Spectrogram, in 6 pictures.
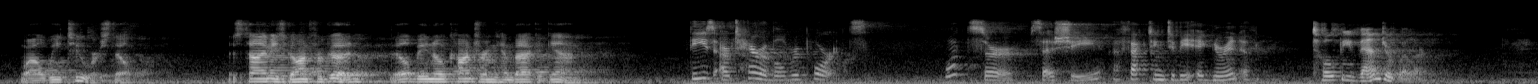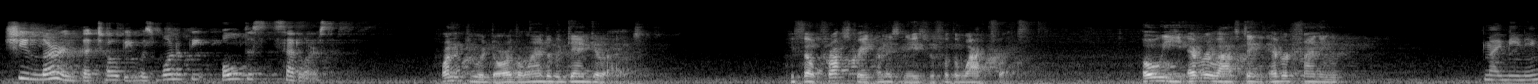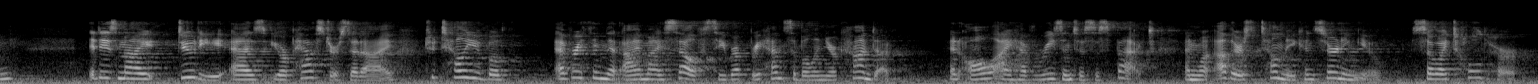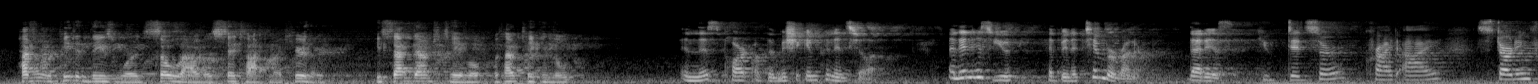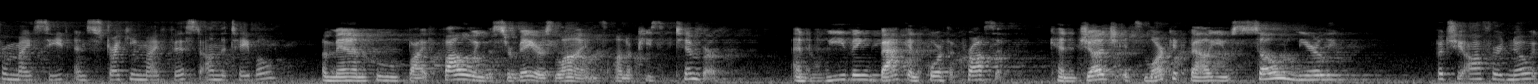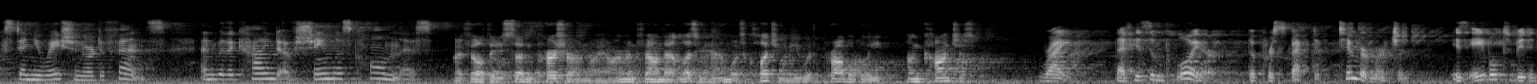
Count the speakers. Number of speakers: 4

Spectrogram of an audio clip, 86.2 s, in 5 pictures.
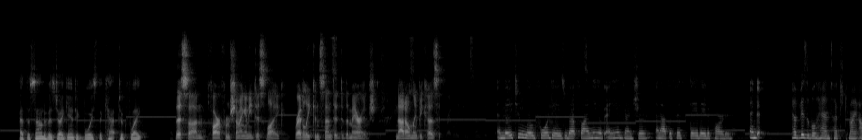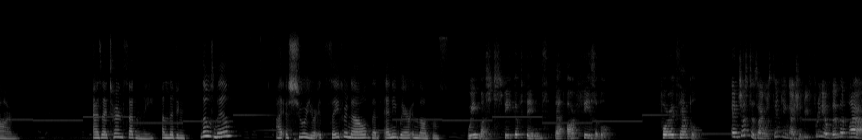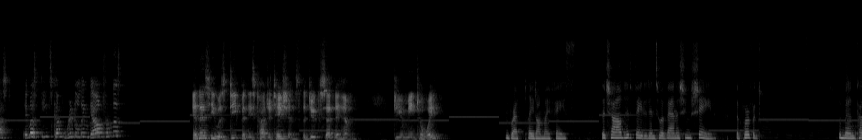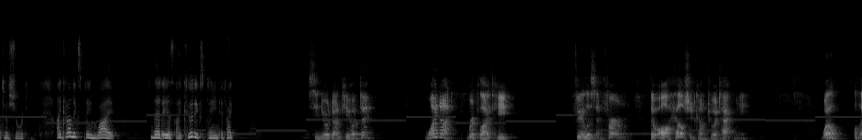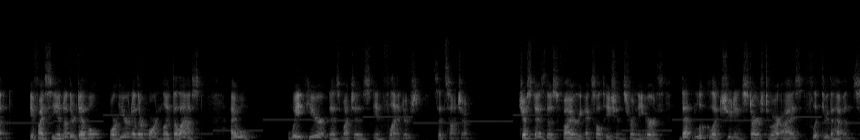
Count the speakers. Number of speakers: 8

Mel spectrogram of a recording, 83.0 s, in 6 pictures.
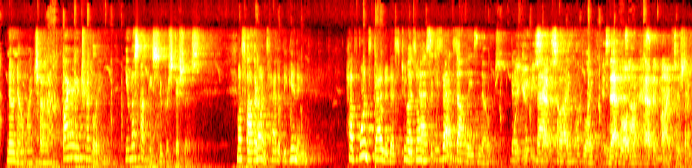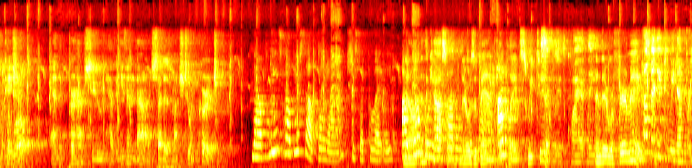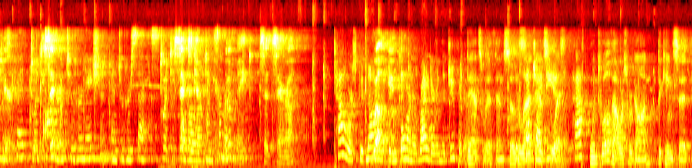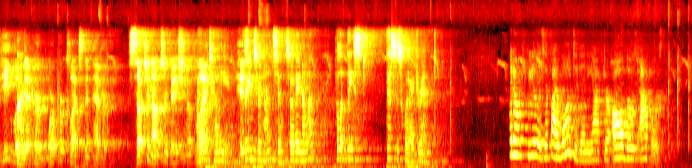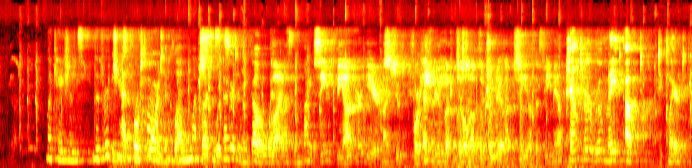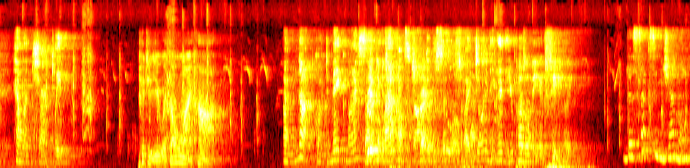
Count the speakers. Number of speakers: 9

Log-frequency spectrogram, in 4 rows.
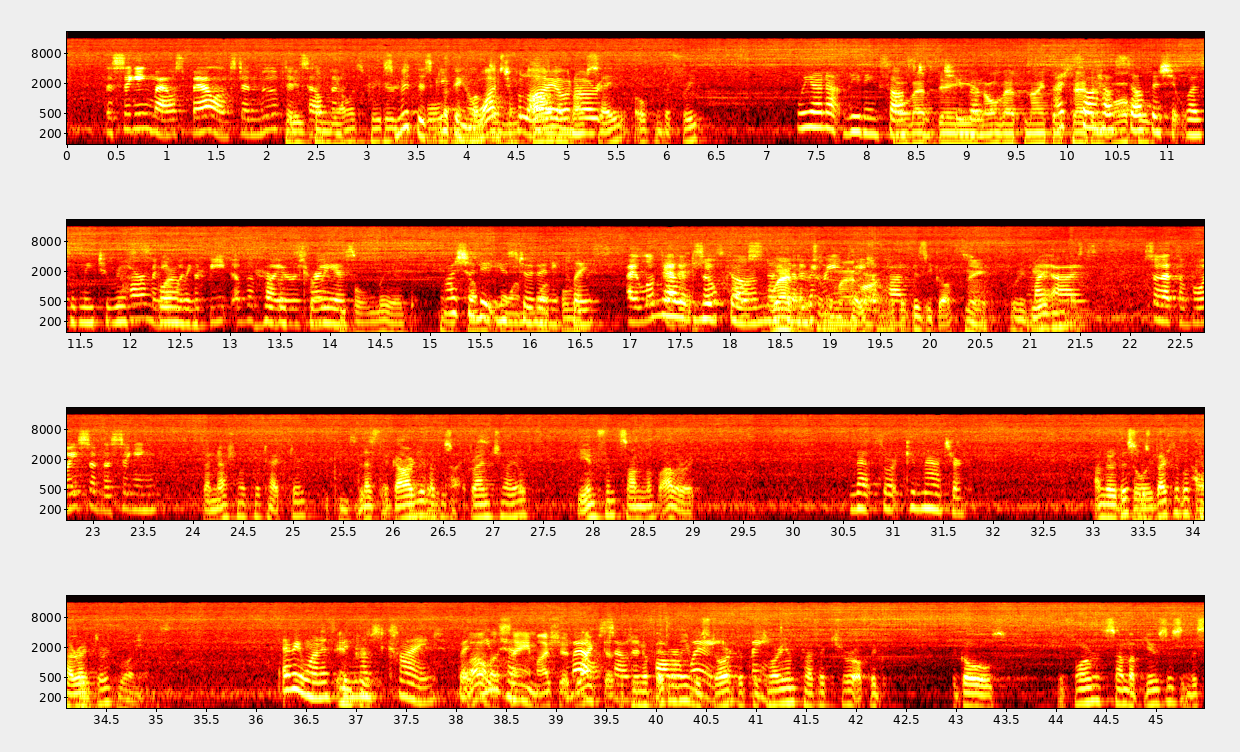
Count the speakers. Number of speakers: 6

